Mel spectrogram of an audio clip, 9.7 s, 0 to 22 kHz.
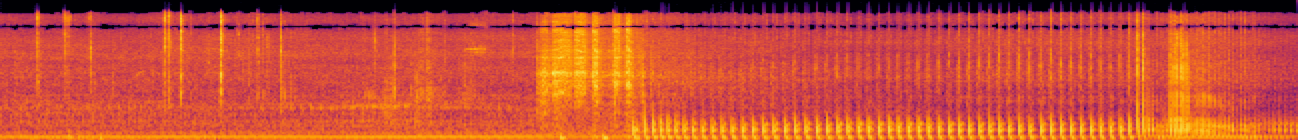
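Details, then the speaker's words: KTM 390 Adventure single-cylinder pulling away while riding: loud raw rapid popping exhaust bark far above stock after an exhaust piece fell off because of a loose screw. "बहुत ही तेज आवाज आ रही है इसका exhaust निकल के गिर गया"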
